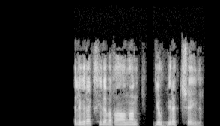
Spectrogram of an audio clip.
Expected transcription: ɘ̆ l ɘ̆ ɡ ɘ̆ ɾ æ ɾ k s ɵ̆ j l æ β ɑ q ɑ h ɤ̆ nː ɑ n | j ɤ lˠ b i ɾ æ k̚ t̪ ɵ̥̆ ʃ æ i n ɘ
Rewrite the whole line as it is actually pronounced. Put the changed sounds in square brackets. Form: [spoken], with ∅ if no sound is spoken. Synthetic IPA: ɘ̆ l ɘ̆ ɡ ɘ̆ ɾ æ [∅] k s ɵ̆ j l æ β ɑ q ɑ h ɤ̆ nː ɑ n | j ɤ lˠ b i ɾ æ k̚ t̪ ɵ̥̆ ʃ æ i n ɘ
